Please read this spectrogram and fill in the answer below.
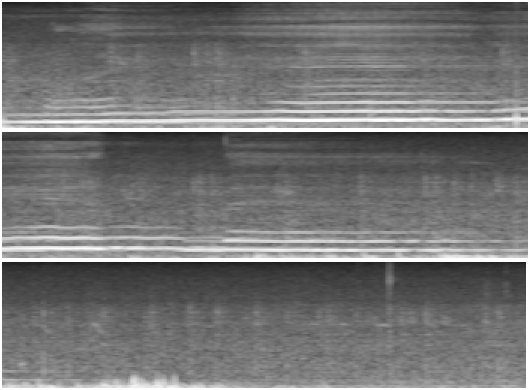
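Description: A person humming one long, unaccompanied note that rises slightly in pitch and settles back, fading out about eight seconds in, as the opening of a sung song.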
